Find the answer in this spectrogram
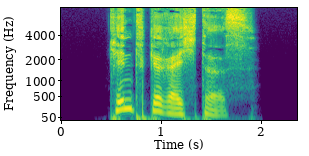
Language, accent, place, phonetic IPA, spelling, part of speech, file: German, Germany, Berlin, [ˈkɪntɡəˌʁɛçtəs], kindgerechtes, adjective, De-kindgerechtes.ogg
- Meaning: strong/mixed nominative/accusative neuter singular of kindgerecht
